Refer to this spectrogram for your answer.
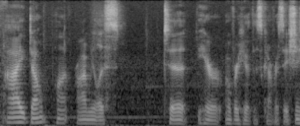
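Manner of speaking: very quiet, hushed whispered aside. Voicing a character who does not want to be overheard: speaking very quietly. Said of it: "he says, like, very quietly".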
